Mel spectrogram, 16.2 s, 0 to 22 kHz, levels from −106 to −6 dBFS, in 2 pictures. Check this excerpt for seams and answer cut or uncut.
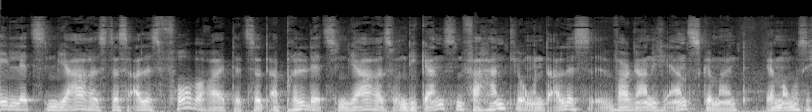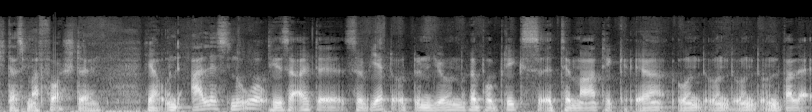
cut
